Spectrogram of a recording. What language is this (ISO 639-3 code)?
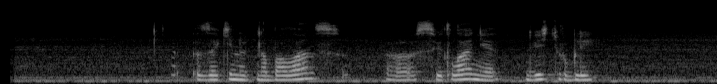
rus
